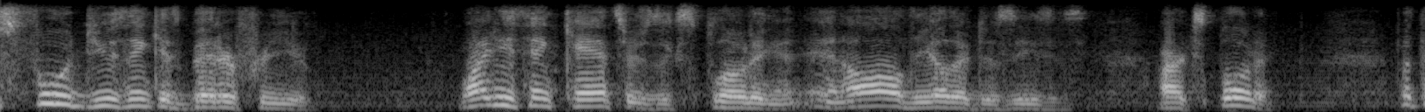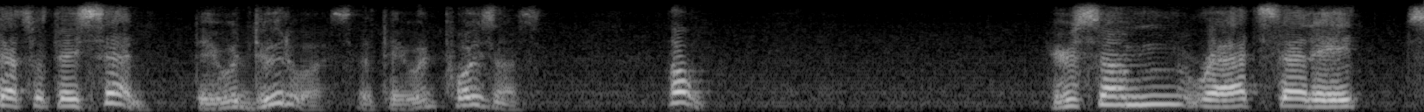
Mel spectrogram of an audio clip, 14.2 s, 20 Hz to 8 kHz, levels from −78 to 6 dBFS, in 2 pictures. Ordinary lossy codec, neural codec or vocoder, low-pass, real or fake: Opus, 32 kbps; vocoder, 24 kHz, 100 mel bands, Vocos; 7.2 kHz; fake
